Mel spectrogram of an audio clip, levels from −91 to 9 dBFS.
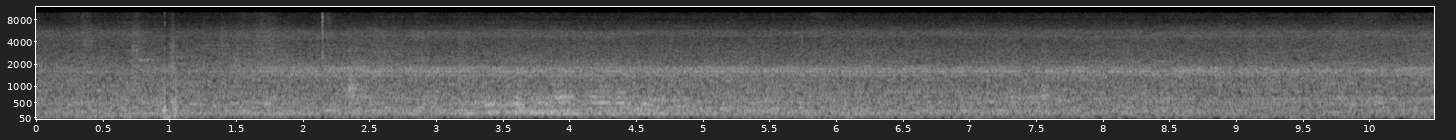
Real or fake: fake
